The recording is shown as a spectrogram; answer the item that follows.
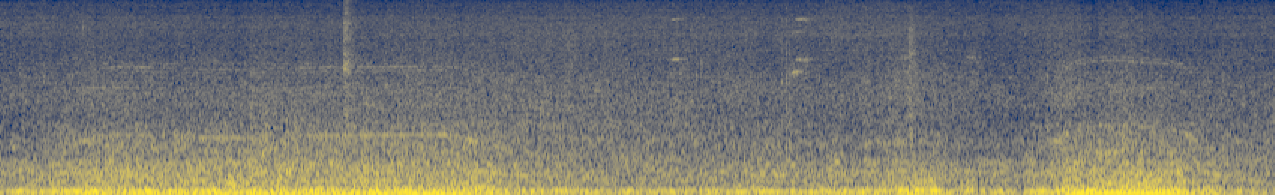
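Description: Boat engine on a docking boat leaving its slip and shifting into reverse, a steady low rumbling drone that stays close and loud throughout and swells briefly near the end.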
